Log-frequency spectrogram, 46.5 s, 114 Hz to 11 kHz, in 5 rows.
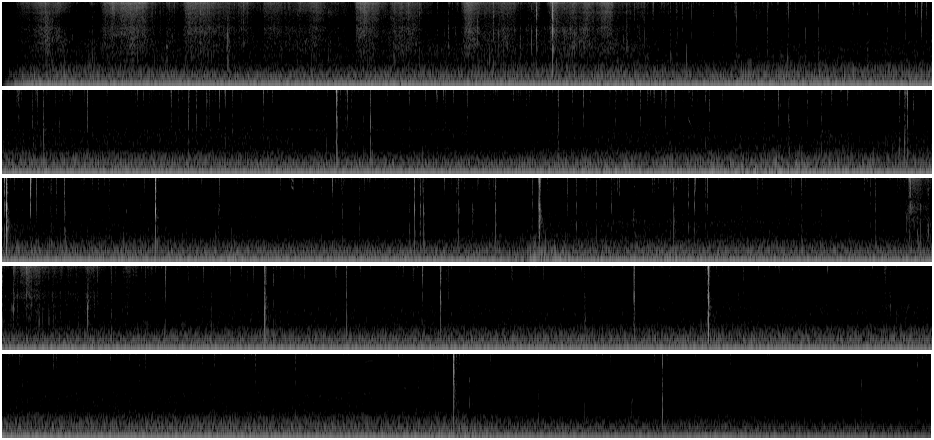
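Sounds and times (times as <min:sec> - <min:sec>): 
grass burning in Sergiyev Posad: 0:00.0 - 0:46.4.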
